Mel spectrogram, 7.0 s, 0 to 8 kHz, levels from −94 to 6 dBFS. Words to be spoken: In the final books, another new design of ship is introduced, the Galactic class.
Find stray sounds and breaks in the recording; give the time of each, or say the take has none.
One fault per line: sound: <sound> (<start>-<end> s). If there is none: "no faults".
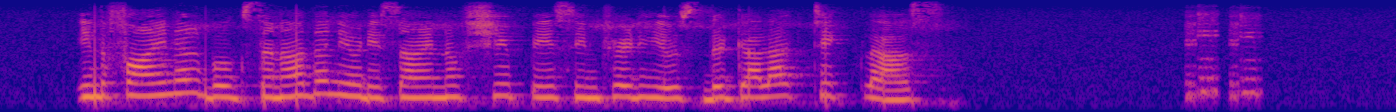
sound: laugh (5.9-6.3 s)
